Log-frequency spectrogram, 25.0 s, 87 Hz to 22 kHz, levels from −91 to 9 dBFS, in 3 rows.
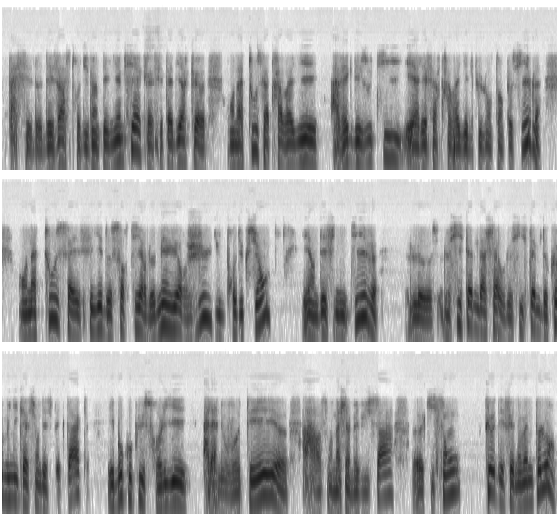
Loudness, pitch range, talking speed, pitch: -17 LUFS, 105-150 Hz, 170 wpm, 120 Hz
